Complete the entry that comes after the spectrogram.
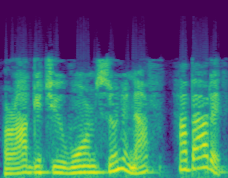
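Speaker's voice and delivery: coy neighbour inviting him; Cal's voice. A narrator's reading. Narrator voices Cal.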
